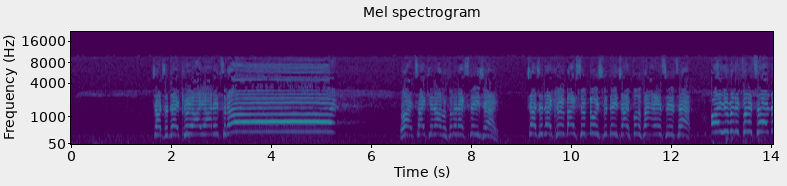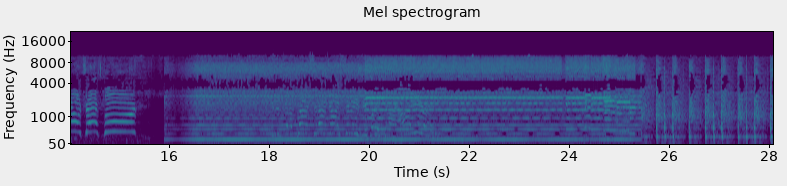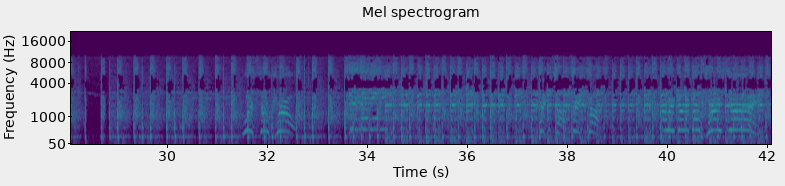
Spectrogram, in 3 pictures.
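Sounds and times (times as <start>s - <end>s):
voice holding high note: 15.9s - 25.4s
held synth chord: 15.9s - 25.6s
swooping bending synth tones: 15.9s - 25.6s.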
